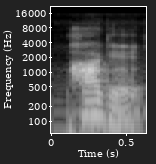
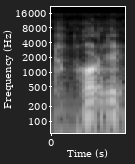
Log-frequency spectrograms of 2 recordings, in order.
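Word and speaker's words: forget: মানে হচ্ছে নিষেধ করা ফাগেট ফরগেট না ফাগেট ফাগেট সঠিক উচ্চারণ ফাগেট মানে হচ্ছে ভুলে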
